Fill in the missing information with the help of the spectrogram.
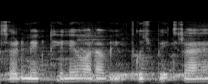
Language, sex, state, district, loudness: Hindi, male, Bihar, West Champaran, -15 LUFS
